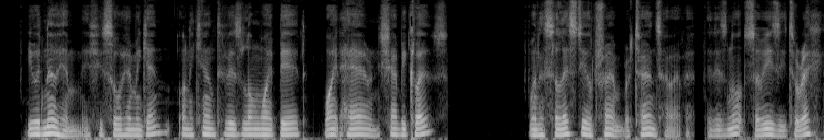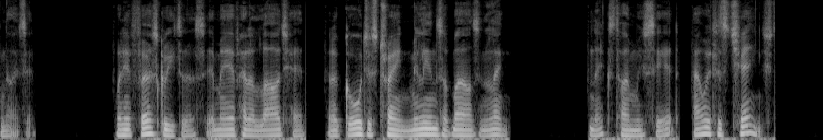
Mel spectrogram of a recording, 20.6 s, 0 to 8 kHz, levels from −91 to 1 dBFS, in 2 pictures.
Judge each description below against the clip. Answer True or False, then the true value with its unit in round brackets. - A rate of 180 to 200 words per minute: True (190 wpm)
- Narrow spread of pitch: True (2.3 semitones)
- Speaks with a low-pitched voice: True (120 Hz)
